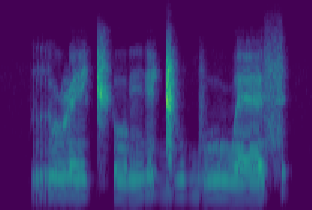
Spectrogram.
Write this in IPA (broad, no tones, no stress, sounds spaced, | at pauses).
r u ɭ e t͡ʃʼ ʊ ŋ e ɡ͡ǁ u b u w ɛ s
